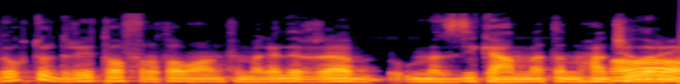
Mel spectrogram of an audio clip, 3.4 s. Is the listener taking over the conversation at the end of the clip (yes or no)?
yes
